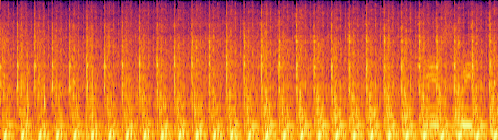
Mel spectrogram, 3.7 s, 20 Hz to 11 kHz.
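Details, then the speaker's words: Yanmar 1GM single-cylinder marine diesel restarted on a wood pallet in the shop after fuel priming by siphon, to flush calcified cooling passages. Crisp, even thumps about seven a second, no misses or knocks, barely bouncing. Normal idle. "but thank goodness that I've got it running um and it's not bouncing around nearly as much as I thought it would"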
